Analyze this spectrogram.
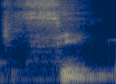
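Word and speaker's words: Qing: the king sing Dynasty I didn't know the sing in English I think it's sing not King but in any case I said it wrong no no no I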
